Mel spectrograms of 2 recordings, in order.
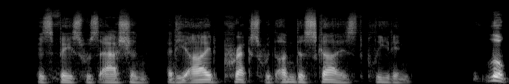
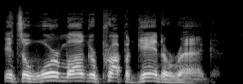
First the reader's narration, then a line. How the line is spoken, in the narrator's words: snapped Shandor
